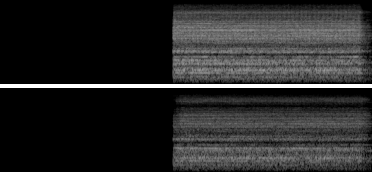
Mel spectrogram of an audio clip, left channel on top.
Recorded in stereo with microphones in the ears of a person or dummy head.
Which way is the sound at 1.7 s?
60° left (ahead or behind).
